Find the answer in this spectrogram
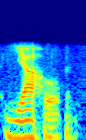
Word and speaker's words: Jehovah: Now, I say the term Jehovah, but at that time it was most likely pronounced Yahovah, because I'll just leave it at that.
